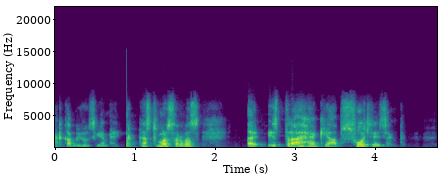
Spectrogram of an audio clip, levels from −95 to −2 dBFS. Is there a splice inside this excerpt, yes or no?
yes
